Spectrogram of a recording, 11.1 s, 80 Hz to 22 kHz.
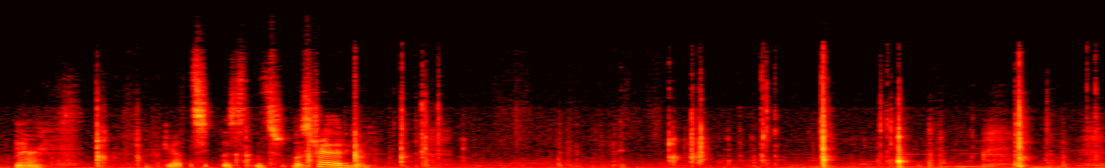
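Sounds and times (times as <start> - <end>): plastic toy bricks clicking: 6.7 - 11.0.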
